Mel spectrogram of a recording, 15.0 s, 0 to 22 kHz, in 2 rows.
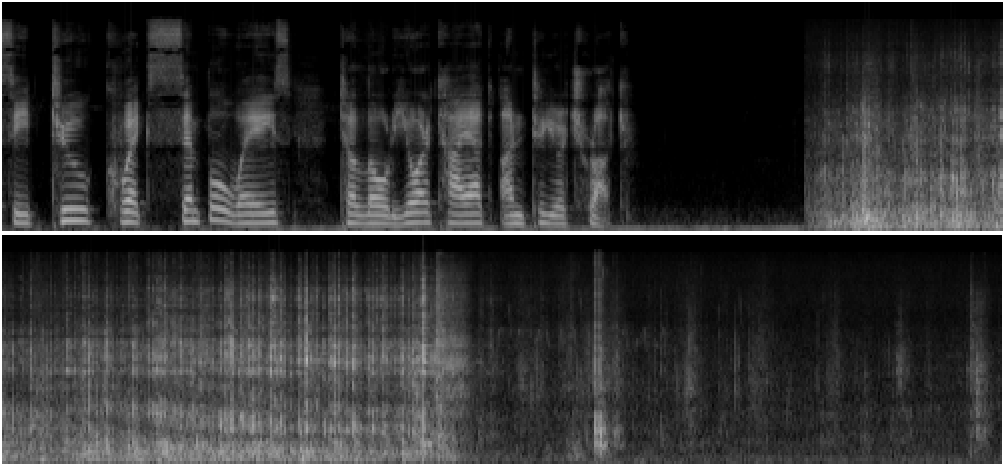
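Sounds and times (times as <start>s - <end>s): kayak hull scraping over gravel: 6.0s - 13.1s.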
